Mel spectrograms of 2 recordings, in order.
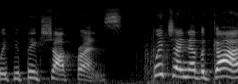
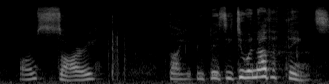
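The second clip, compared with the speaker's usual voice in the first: hushed half-whisper, very soft, barely there; 3 semitones lower, 12 dB quieter than usual. Coming home late at night, apologizing to someone awake: half-whispering. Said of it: "What are you whispering for?".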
